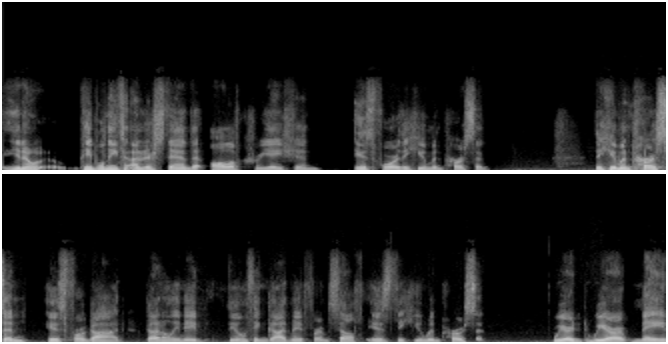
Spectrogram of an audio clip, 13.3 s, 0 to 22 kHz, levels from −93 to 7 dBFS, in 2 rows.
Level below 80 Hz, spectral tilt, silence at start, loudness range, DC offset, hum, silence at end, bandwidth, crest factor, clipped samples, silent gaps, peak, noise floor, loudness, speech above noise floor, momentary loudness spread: -64 dBFS; -5.5 dB/octave; 0 s; 5 LU; under 0.1%; none; 0 s; 12.5 kHz; 18 dB; under 0.1%; 3.35-3.46 s; -8 dBFS; -61 dBFS; -26 LUFS; 36 dB; 11 LU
